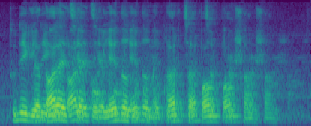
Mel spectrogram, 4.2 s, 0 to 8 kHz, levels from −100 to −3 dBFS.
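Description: From the start, a doubled audio track: a second full-band copy, about 5 dB quieter, trails about a third of a second behind, likely from a slower capture path. Unlike echo, it never thins or decays. From 0.59 s to the end, feedback echo between two devices adds repeats at roughly a third-of-a-second spacing, peaking about 17 dB below the speech. These repeats grow thinner and more ringing each pass, under the call processing's normal 8 kHz ceiling.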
